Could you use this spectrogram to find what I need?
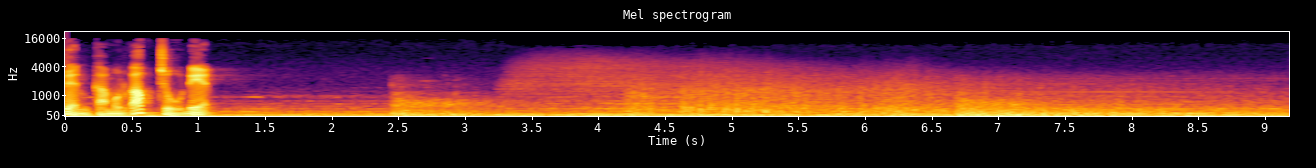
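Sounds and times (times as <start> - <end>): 
speech: 0.0 - 1.2
thunder strike sound effect: 3.2 - 9.0.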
